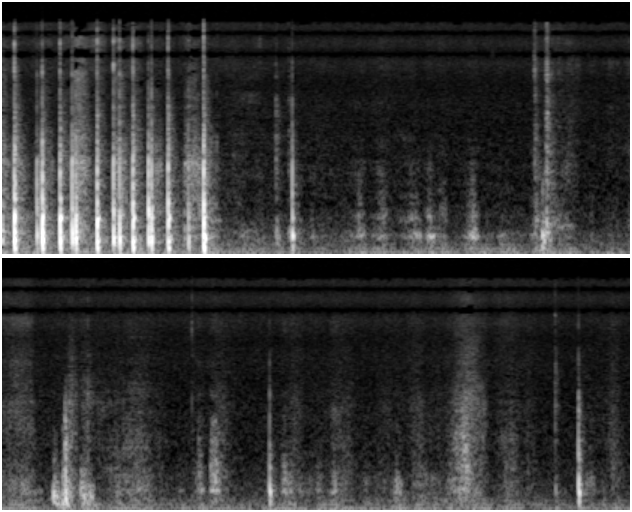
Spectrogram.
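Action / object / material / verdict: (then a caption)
tap / laminated cardboard hardcover album / cardboard / none. Fingertips and nails tap and knock near the corner of a laminated cardboard hardcover album cover, on its lower teal section, while it is held in the hand. A quick run of dry, sharp taps opens the clip, followed by sparser, softer knocks and light handling rustle. Each tap is short and dies away almost at once.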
